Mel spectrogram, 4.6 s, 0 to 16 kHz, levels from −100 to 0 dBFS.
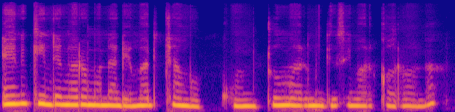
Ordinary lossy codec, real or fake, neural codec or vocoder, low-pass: none; fake; codec, 44.1 kHz, 2.6 kbps, DAC; 14.4 kHz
